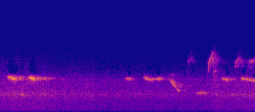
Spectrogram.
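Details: A Japanese grosbeak's song comes in short whistled phrases: two loud opening notes, a pause, then a run of clear high whistles, slurred notes and small chips, with soft hiss behind.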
